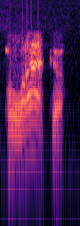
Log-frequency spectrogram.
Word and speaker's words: Palatka: You pronounce it Palatka.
